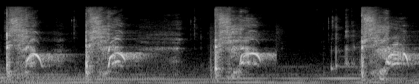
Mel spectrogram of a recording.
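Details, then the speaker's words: Girl sneezing in a bout of four sharp sneezes in quick succession, each preceded by a drawn-in breath. She says she's gonna sneeze and wonders if she is getting sick; tagged allergies and sinuses. "I'm gonna sneeze."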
